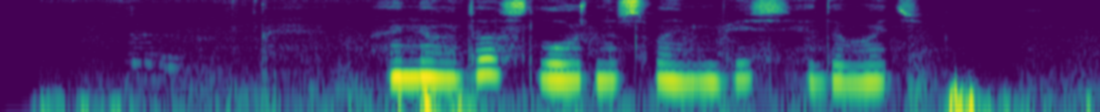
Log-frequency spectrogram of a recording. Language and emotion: Russian, sad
